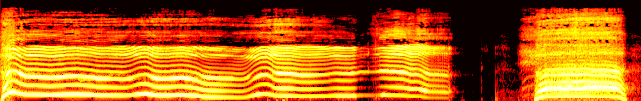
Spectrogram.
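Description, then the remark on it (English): A voice imitates how someone with throat polyps sounds every morning: a long, wavering guttural moan that rises and dips in pitch for several seconds, breaks off into silence, then returns as a shorter, louder strained groan. “It starts off like a silent scream every morning, and then it slowly becomes like that, just like deep guttural moan.”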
